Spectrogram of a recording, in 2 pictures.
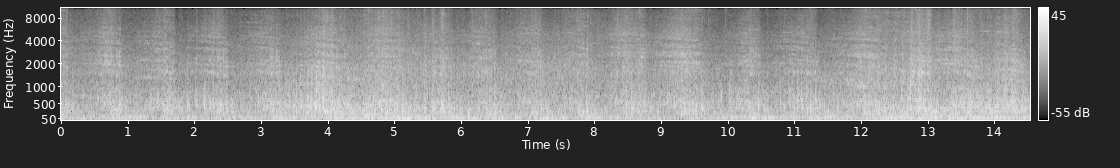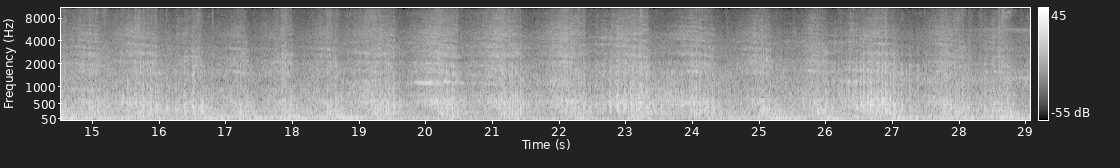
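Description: Double-stack intermodal container train passing close at speed: a steady rumble and rush of the well cars, with a regular clickety-clack of the wheels.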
